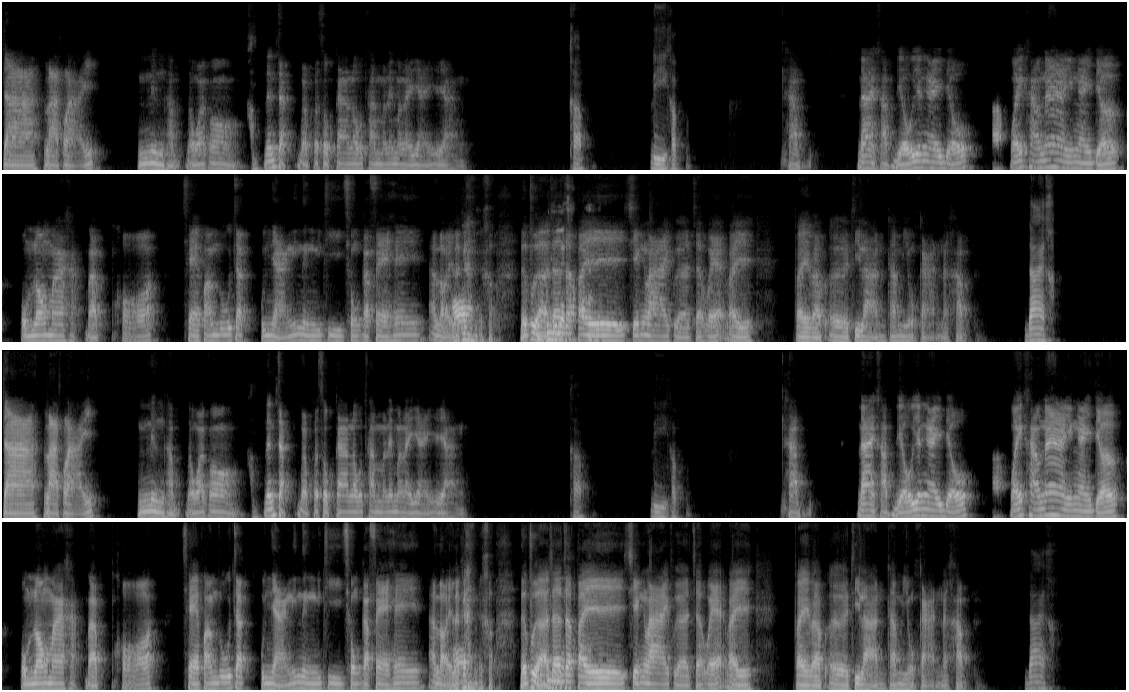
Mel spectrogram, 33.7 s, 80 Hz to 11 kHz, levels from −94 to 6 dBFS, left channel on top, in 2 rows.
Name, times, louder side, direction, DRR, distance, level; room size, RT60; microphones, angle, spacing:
voice 1, 0.0-1.4 2.0-3.6 3.9-6.9 11.7-12.0 12.8-14.5 15.1-16.7 17.2-18.4 18.7-19.1 19.6-28.1 28.8-31.3, right 3 dB, 45° right, 0.8 m, -31 dB
voice 2, 9.7-10.1 14.9-15.0 23.6-24.0 24.8-25.9 32.2-32.7, left 5 dB, 85° left, 0.6 m, -32 dB
15.5 x 5.9 x 3.6 m
head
